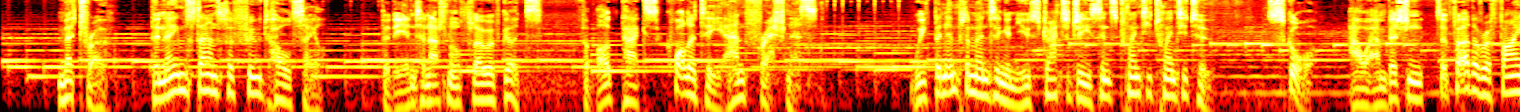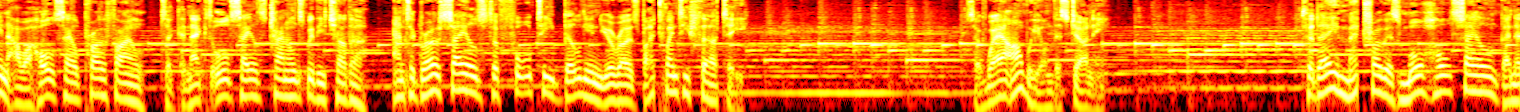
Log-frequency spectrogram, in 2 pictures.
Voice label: ENGLISCH, NATIVE UK - klar, freundlich, Commercial (Werbung); Food Distribution; English UK; METRO Food Distribution; METRO AG sCore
